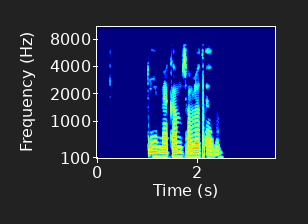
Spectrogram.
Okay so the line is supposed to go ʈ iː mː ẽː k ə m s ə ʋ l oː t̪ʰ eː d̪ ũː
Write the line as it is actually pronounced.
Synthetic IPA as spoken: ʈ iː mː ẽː k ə m s ə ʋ l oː t̪ʰ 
